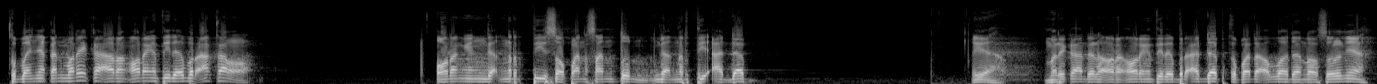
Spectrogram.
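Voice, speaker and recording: A man's voice: medium pitch, fairly even intonation, clear, resonant tone. A man with an Indonesian accent teaching a study session in a mosque. He explains in plain everyday speech and often checks in with his listeners. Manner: chants verses slowly, then raises his voice to act out the shouting. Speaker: Quran teacher.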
